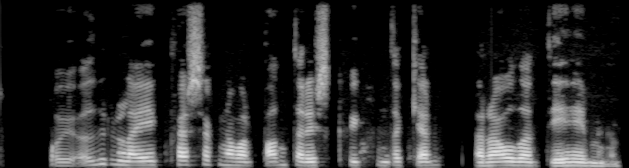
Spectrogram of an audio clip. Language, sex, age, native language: Icelandic, female, 40-49, Icelandic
